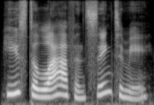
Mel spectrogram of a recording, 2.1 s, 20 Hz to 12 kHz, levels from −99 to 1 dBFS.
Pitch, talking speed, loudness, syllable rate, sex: 235 Hz, 235 wpm, -17 LUFS, 4.1 syllables/s, female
